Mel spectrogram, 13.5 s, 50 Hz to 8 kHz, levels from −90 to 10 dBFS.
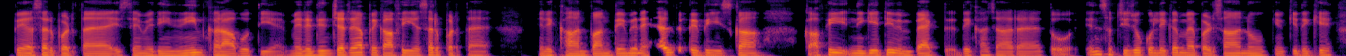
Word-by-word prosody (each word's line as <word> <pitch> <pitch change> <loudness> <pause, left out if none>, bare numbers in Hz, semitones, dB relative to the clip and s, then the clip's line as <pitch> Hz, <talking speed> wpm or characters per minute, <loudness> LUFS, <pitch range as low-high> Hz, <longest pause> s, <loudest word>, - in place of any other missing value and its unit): पे 120 - +2
असर 110 +2 +2
पड़ता 100 -1 0
है, 100 -1 +1
इससे 110 +3 -4
मेरी 105 -1 -1
नींद 120 +4 +2
खराब 105 -1 +3
होती 100 0 -4
है, 100 +1 -8
मेरे 110 0 +2
दिनचर्या 120 +3 +4
पे 125 - +3
काफ़ी 110 +1 +2
असर 115 +3 +1
पड़ता 105 -1 -3
है, 105 0 -3 0.5
मेरे 105 -1 0
खान-पान 105 0 +2
पे, 110 0 +2
मेरे 115 0 +2
हेल्थ 125 +1 +4
पे 125 - +4
भी 115 -1 0
इसका 115 +1 +2 0.6
काफ़ी 125 -3 +2
नेगेटिव 120 +3 +2
इम्पैक्ट 105 0 0
देखा 105 0 -3
जा 100 -1 -3
रहा 100 0 -3
है। 100 +1 -6
तो - - -5
इन 155 - 0
सब 145 -3 -4
चीज़ों 125 +2 +2
को 125 - 0
लेकर 120 +1 0
मैं 115 -1 0
परेशान 110 +1 0
हूँ। 110 -1 -2
क्योंकि 100 +2 -5
देखिए 110 +2 -2
110 Hz, 190 wpm, -25 LUFS, 105-115 Hz, 0.6 s, दिनचर्या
